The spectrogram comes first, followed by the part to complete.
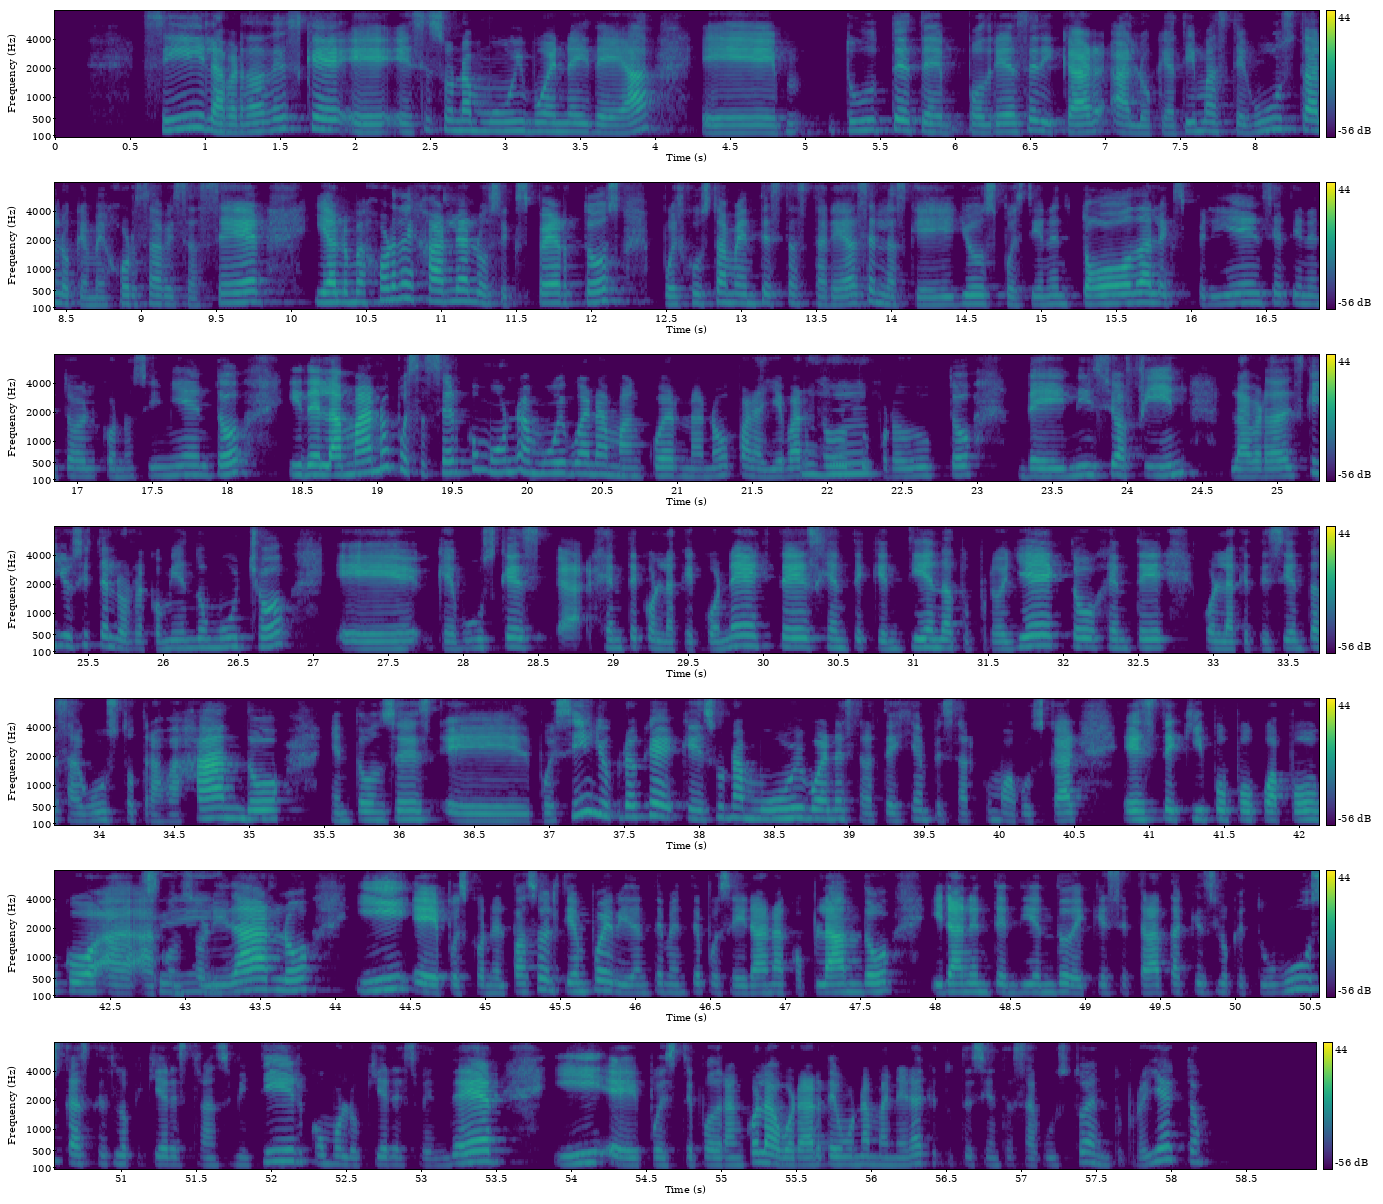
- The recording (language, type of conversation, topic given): Spanish, advice, ¿Por qué sigo repitiendo un patrón de autocrítica por cosas pequeñas?
- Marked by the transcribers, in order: none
